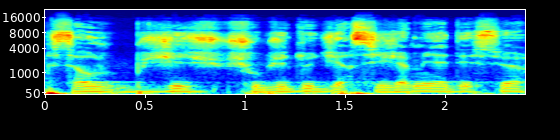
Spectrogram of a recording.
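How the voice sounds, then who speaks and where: Over noticeable background noise, a man with a very deep, low pitch talks in a fairly even intonation. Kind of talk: casual monologue. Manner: halting.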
